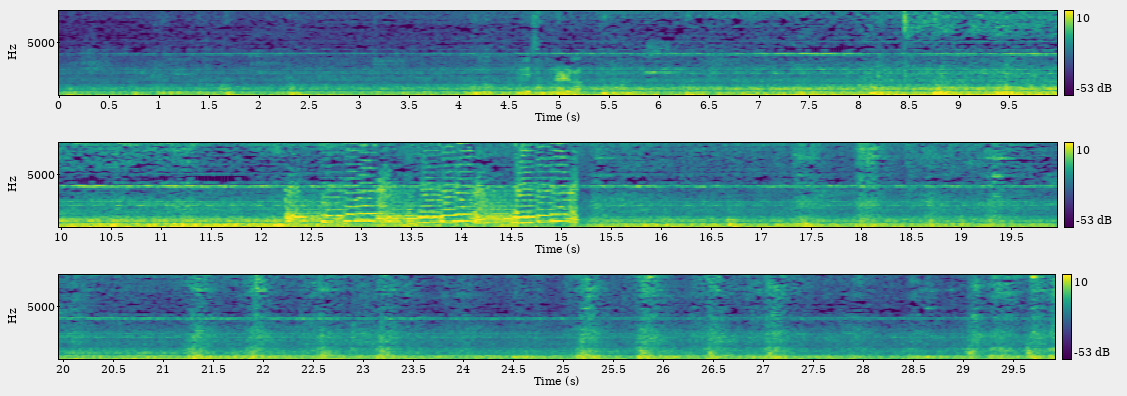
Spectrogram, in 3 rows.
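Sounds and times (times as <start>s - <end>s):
freight train rumbling past: 0.0s - 29.9s
high wheel squeal: 0.2s - 29.9s
background music: 12.2s - 15.3s.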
